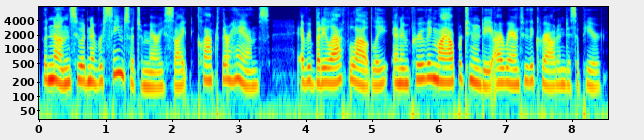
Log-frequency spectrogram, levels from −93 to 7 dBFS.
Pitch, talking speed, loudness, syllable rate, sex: 200 Hz, 190 wpm, -18 LUFS, 5.7 syllables/s, female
